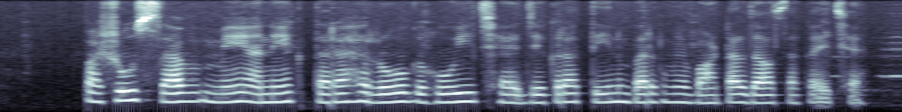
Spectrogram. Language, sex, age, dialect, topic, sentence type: Maithili, female, 18-24, Eastern / Thethi, agriculture, statement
